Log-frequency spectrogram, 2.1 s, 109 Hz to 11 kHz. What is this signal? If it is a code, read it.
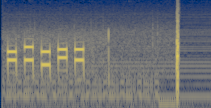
DTMF, heard as telephone touch tones, tones of about 110 ms. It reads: 79108
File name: WPS / 04194 06-26 WPS 451.25 WPS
